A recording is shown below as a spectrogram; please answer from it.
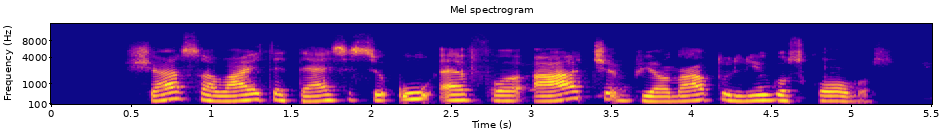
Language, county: Lithuanian, Vilnius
